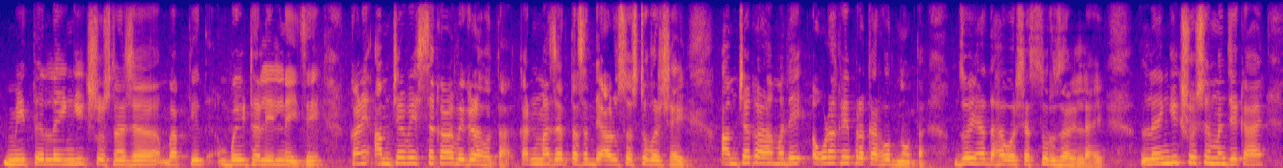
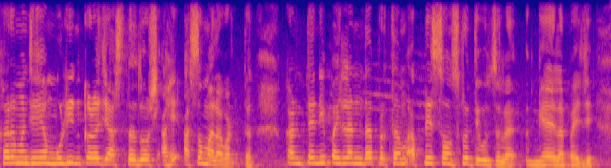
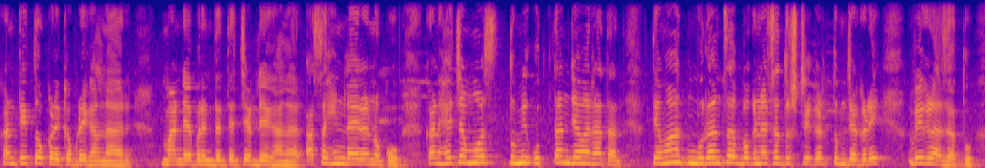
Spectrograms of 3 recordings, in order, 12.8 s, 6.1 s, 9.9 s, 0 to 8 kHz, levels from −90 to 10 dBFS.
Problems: constant background noise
